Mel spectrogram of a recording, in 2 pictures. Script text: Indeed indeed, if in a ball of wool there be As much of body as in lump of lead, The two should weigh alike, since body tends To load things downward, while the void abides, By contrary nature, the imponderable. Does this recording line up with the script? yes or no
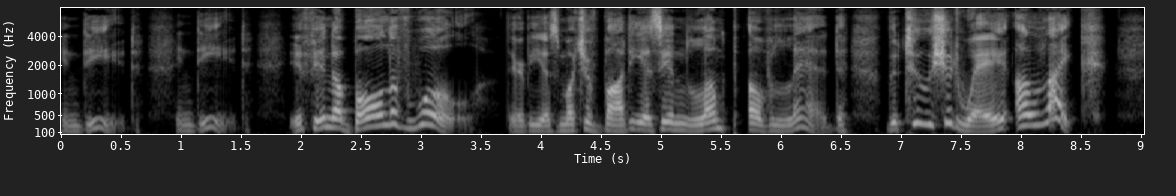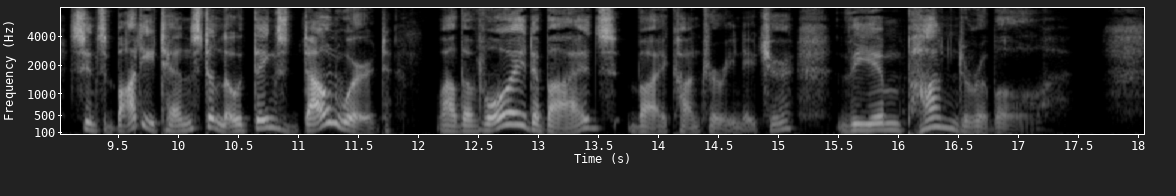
yes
